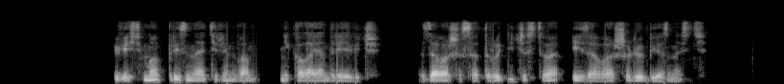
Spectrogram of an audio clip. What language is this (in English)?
Mari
